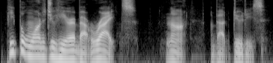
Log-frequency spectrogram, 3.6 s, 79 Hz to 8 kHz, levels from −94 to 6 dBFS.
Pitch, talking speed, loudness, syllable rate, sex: 105 Hz, 150 wpm, -20 LUFS, 5.0 syllables/s, male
